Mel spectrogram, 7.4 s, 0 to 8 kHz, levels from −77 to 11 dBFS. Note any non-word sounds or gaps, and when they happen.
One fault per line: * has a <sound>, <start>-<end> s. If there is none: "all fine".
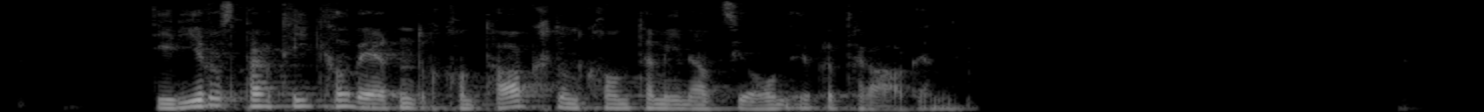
all fine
